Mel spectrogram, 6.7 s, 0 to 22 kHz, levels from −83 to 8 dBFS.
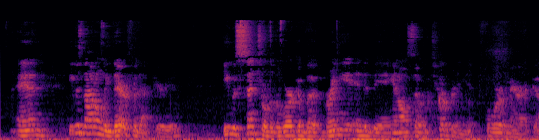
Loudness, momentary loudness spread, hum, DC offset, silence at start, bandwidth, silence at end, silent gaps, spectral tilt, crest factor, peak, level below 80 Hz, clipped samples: -30 LUFS; 11 LU; none; under 0.1%; 0.05 s; 12 kHz; 0 s; none; -5.5 dB/octave; 16 dB; -12 dBFS; -42 dBFS; under 0.1%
